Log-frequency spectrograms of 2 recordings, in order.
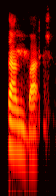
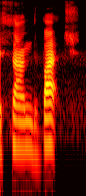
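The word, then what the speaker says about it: Sandbach: bark but we say sand batch we pronounce it batch like b a t c h you know batch sand sand batch uh yeah all it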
